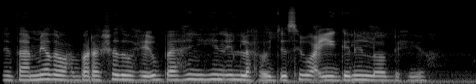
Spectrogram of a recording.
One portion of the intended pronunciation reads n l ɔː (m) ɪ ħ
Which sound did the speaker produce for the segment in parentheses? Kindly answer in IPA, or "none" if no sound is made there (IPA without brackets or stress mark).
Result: b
